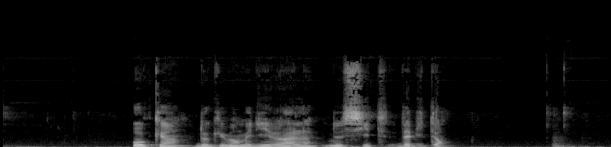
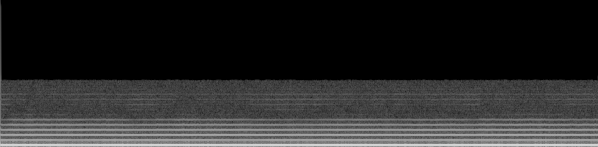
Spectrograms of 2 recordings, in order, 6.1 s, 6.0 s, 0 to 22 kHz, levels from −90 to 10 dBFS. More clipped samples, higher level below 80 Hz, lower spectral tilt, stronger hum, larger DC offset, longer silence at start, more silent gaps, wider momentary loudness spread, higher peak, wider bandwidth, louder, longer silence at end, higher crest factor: neither; second, -54 dBFS vs -48 dBFS; about the same, -6 dB/octave vs -7 dB/octave; neither; neither; first, 0.25 s vs 0 s; neither; first, 10 LU vs 1 LU; second, -10 dBFS vs -4 dBFS; first, 13.5 kHz vs 4.4 kHz; second, -27 LUFS vs -10 LUFS; first, 0.4 s vs 0 s; first, 20 dB vs 4 dB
